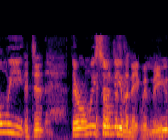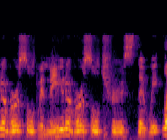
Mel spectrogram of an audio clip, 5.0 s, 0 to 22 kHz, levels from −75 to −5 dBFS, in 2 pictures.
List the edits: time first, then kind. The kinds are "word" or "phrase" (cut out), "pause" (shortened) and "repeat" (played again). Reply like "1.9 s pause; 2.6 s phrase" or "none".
1.8 s word; 3.1 s repeat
